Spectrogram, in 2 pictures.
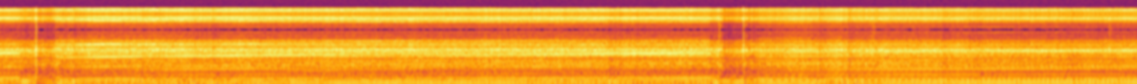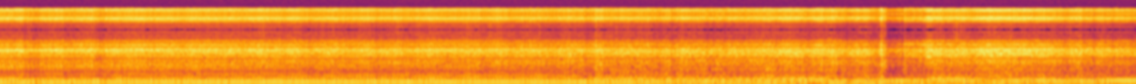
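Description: TVR Vixen's Ford Kent Crossflow four-cylinder racing engine at full throttle, heard inside the cockpit, the pitch rising through the gears with quick upshifts about half a second in and about nine seconds in. Near the end the revs drop as the driver lifts off.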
